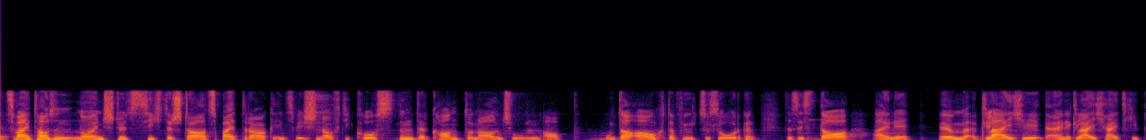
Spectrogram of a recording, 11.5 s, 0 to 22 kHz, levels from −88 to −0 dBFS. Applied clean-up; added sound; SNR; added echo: neural mask model RNNoise.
